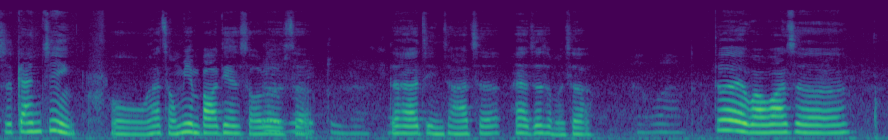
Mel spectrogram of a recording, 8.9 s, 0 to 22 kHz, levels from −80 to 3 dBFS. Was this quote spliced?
yes; 2 cuts; at 1.1 s, 5.0 s

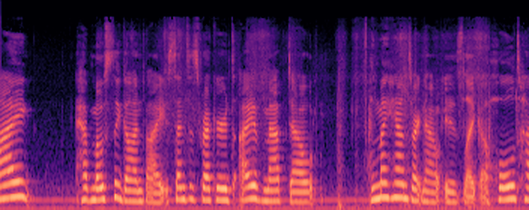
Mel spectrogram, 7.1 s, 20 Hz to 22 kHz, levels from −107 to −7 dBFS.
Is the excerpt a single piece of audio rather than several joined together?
yes; 0 cuts

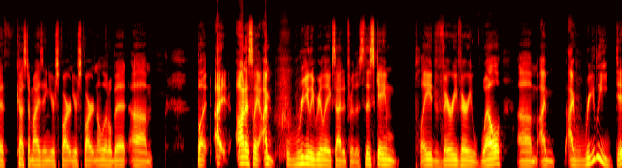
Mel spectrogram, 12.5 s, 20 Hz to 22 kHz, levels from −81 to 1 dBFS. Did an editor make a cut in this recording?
yes; 1 cut; at 1.4 s

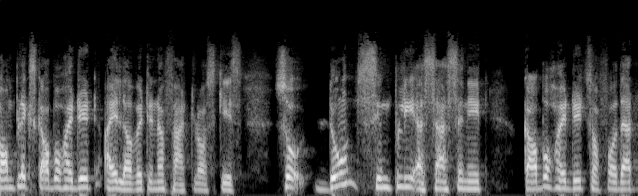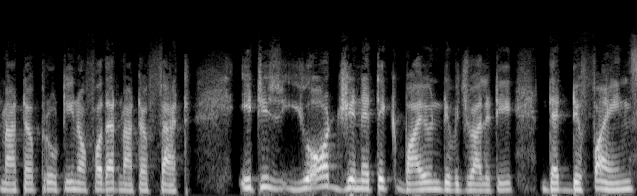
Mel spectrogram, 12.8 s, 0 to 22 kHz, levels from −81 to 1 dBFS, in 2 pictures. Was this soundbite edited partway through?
no; 0 cuts

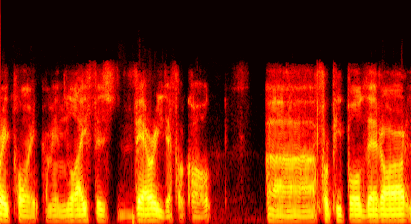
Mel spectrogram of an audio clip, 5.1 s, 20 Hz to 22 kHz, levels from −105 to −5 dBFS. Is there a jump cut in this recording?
no; 0 cuts

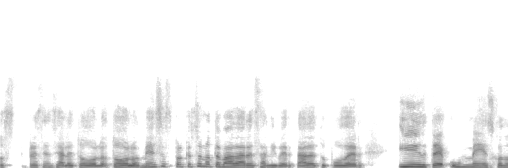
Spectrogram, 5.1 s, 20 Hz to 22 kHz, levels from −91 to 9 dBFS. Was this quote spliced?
no; 0 cuts

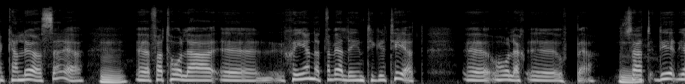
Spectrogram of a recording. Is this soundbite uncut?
no; 2 cuts; at 3.3 s, 5.2 s

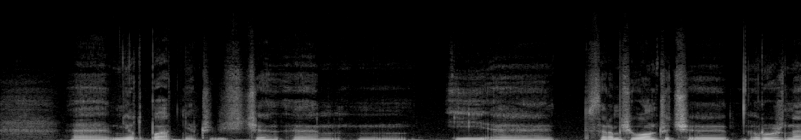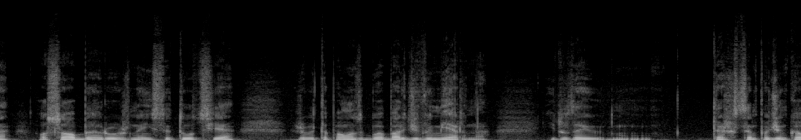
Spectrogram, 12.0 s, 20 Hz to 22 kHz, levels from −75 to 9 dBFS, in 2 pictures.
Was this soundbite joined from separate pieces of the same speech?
no; 0 cuts

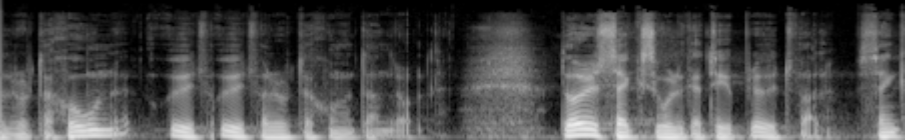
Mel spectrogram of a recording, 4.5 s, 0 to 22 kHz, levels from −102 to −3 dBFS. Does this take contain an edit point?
yes; 1 cut; at 1.1 s

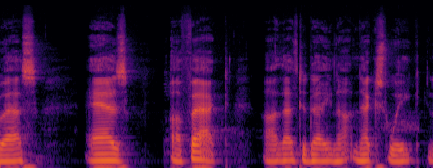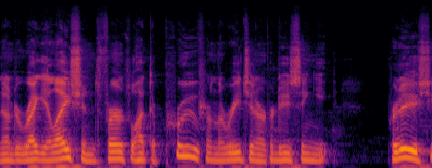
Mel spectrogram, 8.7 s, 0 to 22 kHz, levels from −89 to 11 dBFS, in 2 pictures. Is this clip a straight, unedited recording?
no; 5 cuts; at 1.6 s, 3.0 s, 4.2 s, 6.3 s, 7.0 s

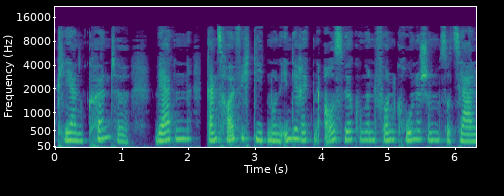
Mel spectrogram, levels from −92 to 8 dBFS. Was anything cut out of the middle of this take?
yes; 2 cuts; at 2.2 s, 3.2 s

